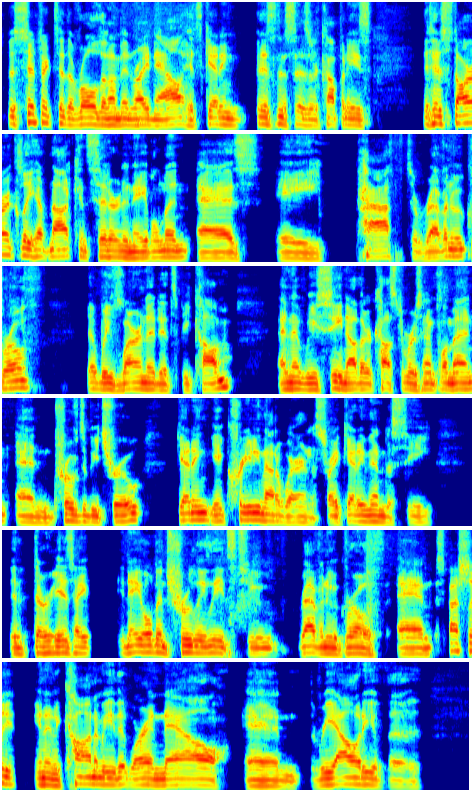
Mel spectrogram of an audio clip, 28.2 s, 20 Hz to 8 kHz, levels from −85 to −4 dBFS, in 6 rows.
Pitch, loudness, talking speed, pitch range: 105 Hz, -19 LUFS, 165 wpm, 95-115 Hz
